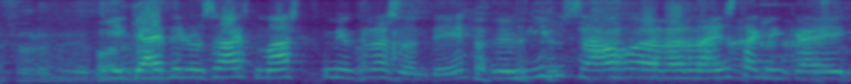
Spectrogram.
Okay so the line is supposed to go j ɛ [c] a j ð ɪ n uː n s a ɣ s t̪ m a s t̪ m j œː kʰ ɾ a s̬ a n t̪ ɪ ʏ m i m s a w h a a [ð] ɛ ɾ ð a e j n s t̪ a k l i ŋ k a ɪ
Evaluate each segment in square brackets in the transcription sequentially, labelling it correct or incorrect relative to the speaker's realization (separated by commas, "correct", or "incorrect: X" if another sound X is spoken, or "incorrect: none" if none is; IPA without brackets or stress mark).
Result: correct, incorrect: v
